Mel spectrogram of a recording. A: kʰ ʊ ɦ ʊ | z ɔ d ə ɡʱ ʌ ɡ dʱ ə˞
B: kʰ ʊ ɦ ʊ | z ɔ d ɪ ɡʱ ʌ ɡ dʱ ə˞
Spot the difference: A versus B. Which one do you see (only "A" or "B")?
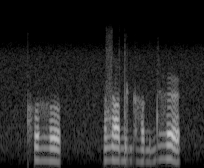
A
